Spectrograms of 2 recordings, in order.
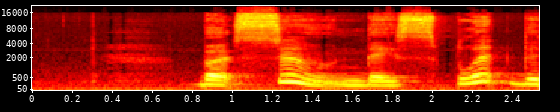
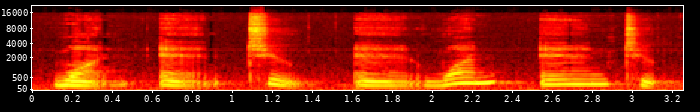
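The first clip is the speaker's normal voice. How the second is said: slow, softer, dragging one-and-two beat; tired plodding count; 3 semitones lower, 5 dB quieter than usual. Acted. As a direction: count it out like a bored piano drill. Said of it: "His fingers planned the same tired tune".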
